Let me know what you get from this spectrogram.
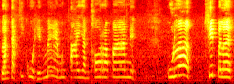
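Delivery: hammed-up melodramatic gloating; Thai soap heroine. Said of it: "ทำตัวเป็นนางเอกละครไทย".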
